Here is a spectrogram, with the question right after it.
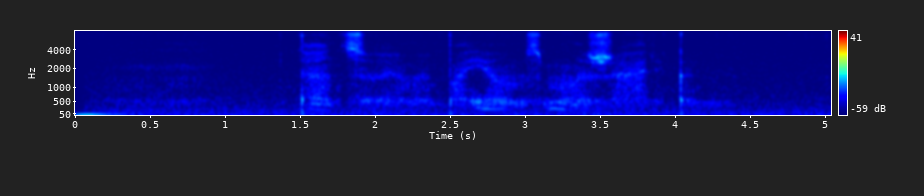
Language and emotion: Russian, neutral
